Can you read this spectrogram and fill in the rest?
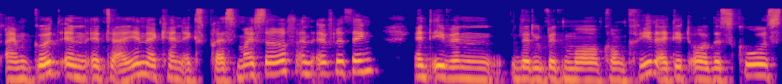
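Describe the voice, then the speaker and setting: A woman with a soft, mellow tone, German being her first language, talks in a relaxed group conversation. She speaks hesitantly, restarting sentences and hunting for the right words. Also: deep voice. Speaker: discussion group member. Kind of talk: casual conversation.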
